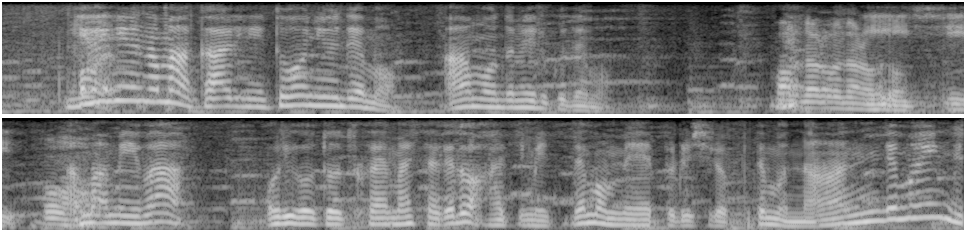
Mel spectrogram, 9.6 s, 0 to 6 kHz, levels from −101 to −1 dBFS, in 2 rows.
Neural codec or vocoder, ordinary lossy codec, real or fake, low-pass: vocoder, 22.05 kHz, 80 mel bands, WaveNeXt; Opus, 64 kbps; fake; 5.4 kHz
